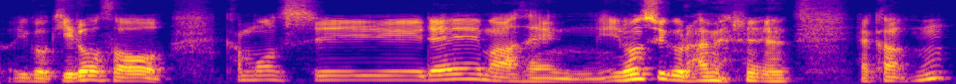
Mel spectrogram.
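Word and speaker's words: かもしれません: 발음을 할 때는 카모 시레마센처럼 카모에서 한번 끊어주시면 좋을 것 같아요. 이거 길어서 카모 시레마센 이런 식으로 하면은 약간 할 수도 있으니까 카모 시레마센.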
